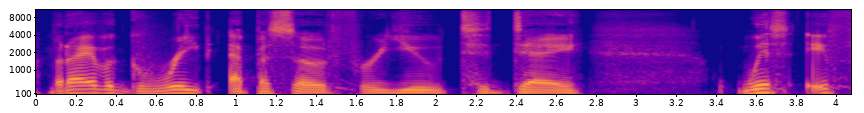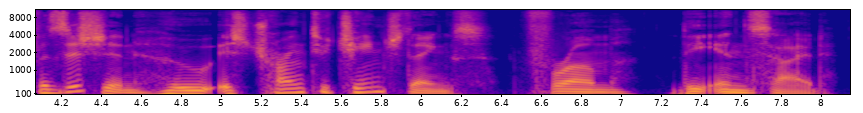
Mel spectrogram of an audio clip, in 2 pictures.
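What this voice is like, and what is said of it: Strained, failing voice. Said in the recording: “apologize for my voice... I am losing it”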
